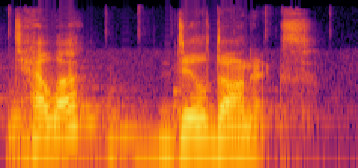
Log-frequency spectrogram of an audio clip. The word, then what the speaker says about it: teledildonics: It is teledildonics. – Teledildonics. Well, clearly, if it's a onyx, it's a thingy dealio. It's a dee-da. It's like electronics or phonics rhymes with ding-donics.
